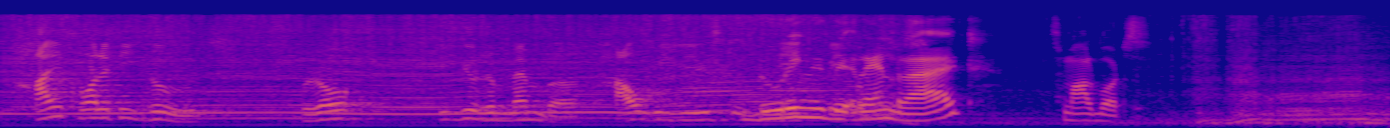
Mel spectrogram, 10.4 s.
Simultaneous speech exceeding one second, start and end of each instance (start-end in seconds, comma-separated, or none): 5.5-6.9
